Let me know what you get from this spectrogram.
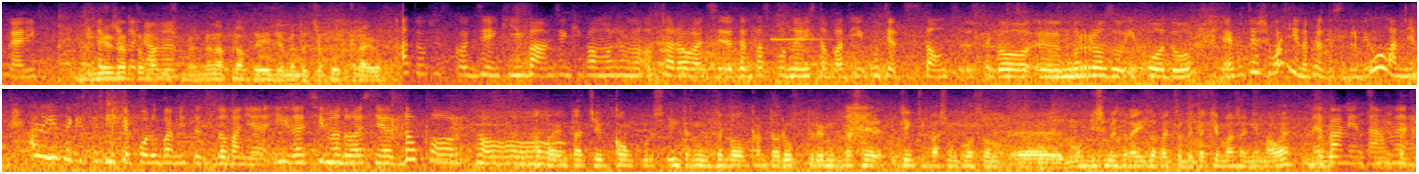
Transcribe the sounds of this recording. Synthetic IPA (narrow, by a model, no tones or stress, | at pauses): ɡalʲi | iɲaɛʐaɾt̪ɔvalʲiɕmɘmɘnapɾavd̪ɛjɛd͡ʑɛmɘd̪ɔt͡ɕɛpwɘxkɾajufat̪ɔfʂɨst̪̚kɔd͡ʑɛŋkʲivamd͡ʑɛŋkʲivamːɔʐɛmɘʔɔt̪t͡ʂaɾɔvat͡ɕt̪ɛnpaspwud̪nɘlʲist̪ɔpat̪iʔut͡ɕɛt̪sst̪ɔnt̪st̪ɛɡɔmɾɔzuʔixwɔd̪u | xɔt͡ɕaʂwad̪̚ɲɛnapɾavd̪ɛɕɛzɾɔbʲiwɔwad̪ɲɛ | alɛjɛd̪nakjɛst̪ɛɕmɘt͡ɕɛpwɔlubamʲizd̪ɛt̪sɘd̪ɔvaɲɛʔilɛt͡ɕimɘvwaɕɲɛd̪ɔpɔɾt̪ɔapamʲjɛ̃nt̪at͡ɕɛkɔŋkuɾsint̪ɛɾnɛd̪zɔvawkant̪ɔɾufkt̪uɾɘmvwaɕɲɛd͡ʑɛŋkʲivaʂɘmɡwɔsɔmː | ɔɡlʲiɕmɘzɾɛalʲizɔvat͡ɕsɔbʲjɛt̪akʲɛmaʐɛɲɛmawɛ | mbpamʲjɛnt̪am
